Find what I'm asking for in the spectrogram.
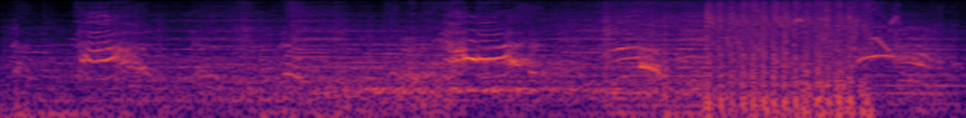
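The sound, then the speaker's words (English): Gunfire crackles as a soldier in white winter fatigues shoots through a hostage into a Russian general during heavy snowfall. Sharp crashing sounds come first, then a rapid, dense burst of shots near the end. “Todd kneels and shoots through the woman into the general, killing them both.”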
